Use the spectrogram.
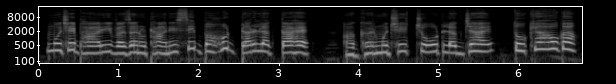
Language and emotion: Hindi, fearful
